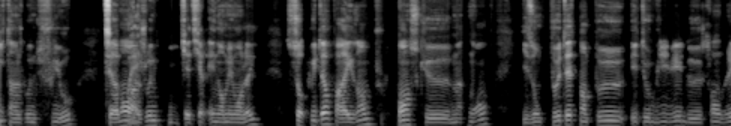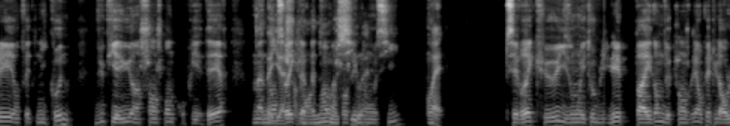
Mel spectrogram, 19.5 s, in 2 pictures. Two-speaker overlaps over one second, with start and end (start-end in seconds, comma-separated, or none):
13.2-14.7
